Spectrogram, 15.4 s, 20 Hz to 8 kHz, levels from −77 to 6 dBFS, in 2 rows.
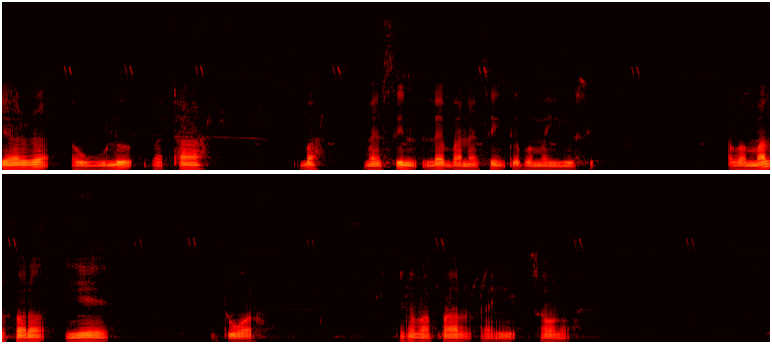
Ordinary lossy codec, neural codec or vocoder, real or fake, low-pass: Opus, 64 kbps; none; real; 7.2 kHz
